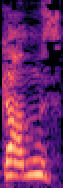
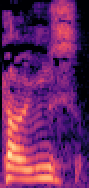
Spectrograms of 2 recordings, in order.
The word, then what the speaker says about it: Combs: me and graham luke comes six feet long it comes no it's pronounced like a comb oh lovely cone luke combs six feet apart from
